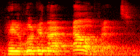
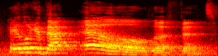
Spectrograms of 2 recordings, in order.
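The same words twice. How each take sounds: First: Said in the usual way. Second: "Hey, look at that elephant." slow, even beats on "elephant"; robot-like "elephant"; wrong rhythm. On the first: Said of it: "We say". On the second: Shown as a demonstration. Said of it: "'cause we don't say".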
